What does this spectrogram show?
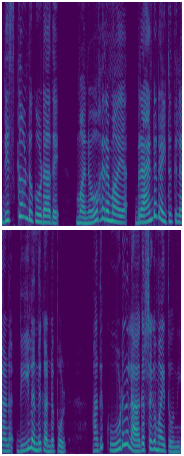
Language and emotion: Malayalam, happy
